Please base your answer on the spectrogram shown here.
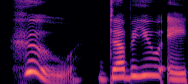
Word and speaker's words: who: Who. Wo. Who. The W is silent.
